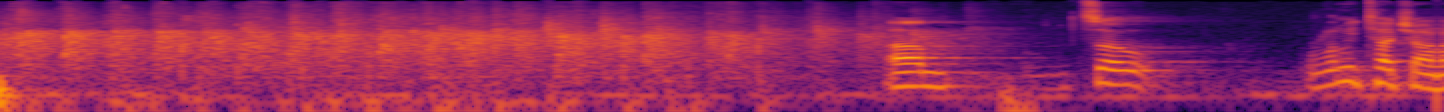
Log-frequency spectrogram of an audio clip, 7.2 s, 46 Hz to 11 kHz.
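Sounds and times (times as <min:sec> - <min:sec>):
room full of people applauding: 0:00.0 - 0:05.0
speech: 0:04.5 - 0:04.9, 0:05.5 - 0:06.0, 0:06.6 - 0:07.2.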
